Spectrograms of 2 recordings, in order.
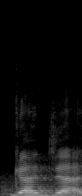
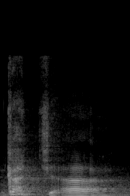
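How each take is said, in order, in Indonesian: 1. Diucapkan dengan logat yang biasa dan netral. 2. Diucapkan dengan logat Jawa yang medok.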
